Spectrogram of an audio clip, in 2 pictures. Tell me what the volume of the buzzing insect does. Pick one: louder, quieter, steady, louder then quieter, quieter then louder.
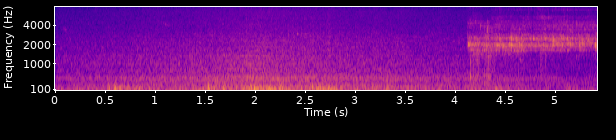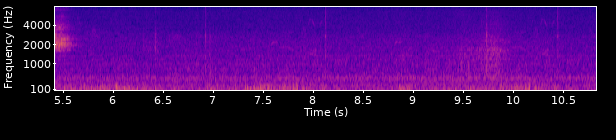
quieter.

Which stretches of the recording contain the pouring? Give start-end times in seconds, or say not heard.
4.1-5.6.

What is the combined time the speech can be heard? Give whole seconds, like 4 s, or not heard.
not heard.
